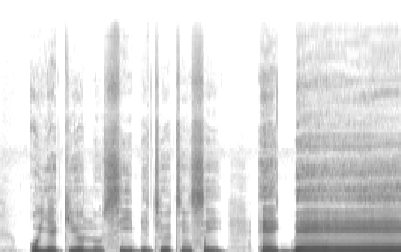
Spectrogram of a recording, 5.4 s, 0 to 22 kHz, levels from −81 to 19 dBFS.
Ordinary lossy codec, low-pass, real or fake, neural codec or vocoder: none; 19.8 kHz; fake; vocoder, 44.1 kHz, 128 mel bands every 512 samples, BigVGAN v2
